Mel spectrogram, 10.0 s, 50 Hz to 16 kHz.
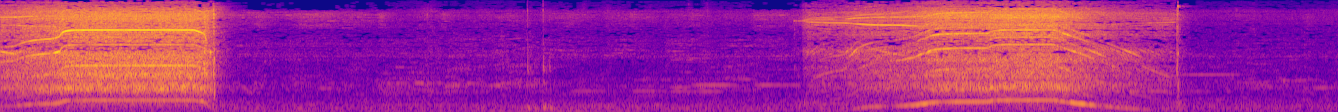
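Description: Milwaukee M18 Fuel 2804-20 brushless hammer drill, set to hammer mode, running free in the air twice. First it spins up quickly to a steady high whine and stops short about a second and a half in. A few seconds later the trigger is eased on for a slow rise in pitch, held for about a second, then eased off into a falling whine.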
